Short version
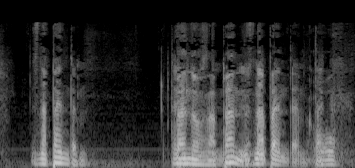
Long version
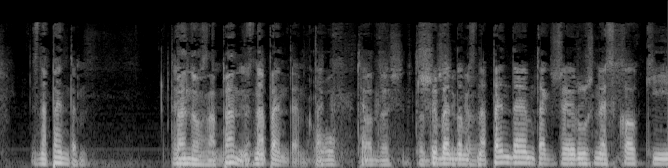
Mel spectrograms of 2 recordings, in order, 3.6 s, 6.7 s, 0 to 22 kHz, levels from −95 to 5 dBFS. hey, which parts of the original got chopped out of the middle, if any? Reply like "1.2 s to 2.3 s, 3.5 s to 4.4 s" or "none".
none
